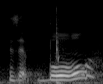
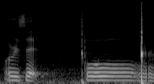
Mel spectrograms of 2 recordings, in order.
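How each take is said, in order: First: Ball said short and loud with a rise; one-beat ball; louder quick ball. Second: Ball stretched slowly as if two beats; ball drawn out. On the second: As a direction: drag out ball long. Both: Shown as a demonstration. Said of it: "How many syllables in ball?".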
